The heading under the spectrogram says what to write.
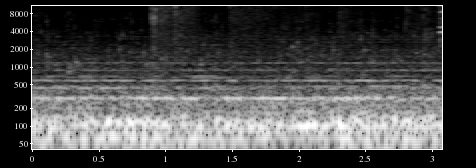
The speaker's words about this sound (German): Also er ist an derselben Stelle, wo er vorher war und es tropft halt jetzt sein Blut dran runter.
